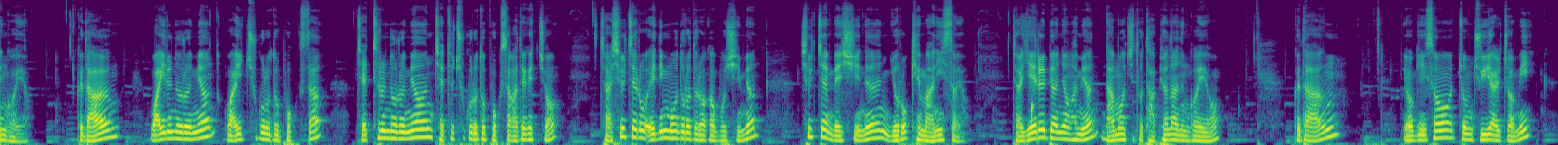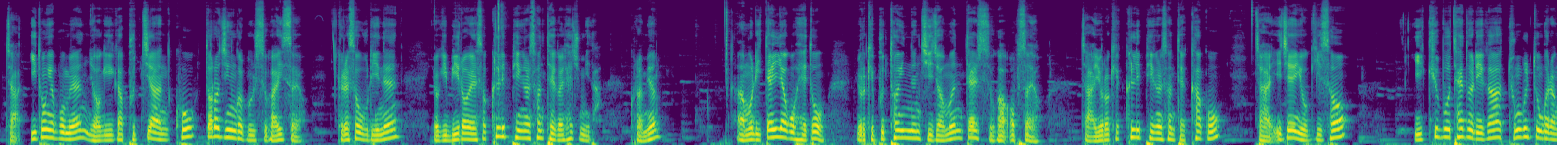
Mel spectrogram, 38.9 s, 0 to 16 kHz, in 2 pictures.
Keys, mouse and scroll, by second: 0.0 click, 0.6 click, 0.6 s, 1.9 click, 2.4-4.4 middle drag, 4.4 click, 4.9-5.2 middle drag, 5.8-6.9 middle drag, 7.2 scroll up 1, 7.5-8.1 scroll down 1, 8.1 Tab, 8.9 middle click, 9.4 1, 9.9 middle click, 10.3-10.8 drag, 10.9 scroll up 2, 11.2-12.1 middle drag, 12.3 drag, 12.8 g, 14.3 ctrl+z, 15.4-15.7 scroll down 1, 15.7 scroll up 1, 16.5 Tab, 17.0 Tab, 17.3 middle click, 18.9 click, 19.5 g, 22.9 ctrl+z, 23.6 click, 25.6 click, 26.6-26.9 drag, 27.1 g, 28.4 ctrl+z, 28.7 click, 29.1 g, 30.0 ctrl+z, 30.2 click, 30.7 middle click, 30.9 scroll down 1, 31.1 g, 31.9 ctrl+z, 32.3 scroll down 1, 32.6 middle drag, 33.0 scroll up 1, 33.2 middle click, 34.3 middle click, 35.0-35.5 scroll up 1, 36.2 scroll up 1, 36.4 middle click, 36.7-37.2 scroll up 3, 37.2 middle click.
